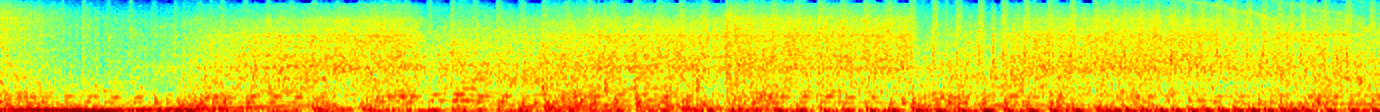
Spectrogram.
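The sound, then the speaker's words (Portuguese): A tuned, lowered car's engine revs hard at maximum acceleration, its pitch climbing early on, then staying loud and continuous with rapid crackling, popping bursts layered over a dense background. “Carro tunado, máxima aceleração.”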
